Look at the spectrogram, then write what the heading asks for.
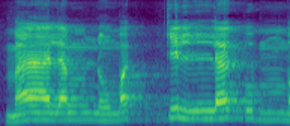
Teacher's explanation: اس لفظ کو، آپ نے ایسے نہیں پڑھنا نمکن لکم نہیں، کاف کو آگے لام کے ساتھ ملانا ہے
